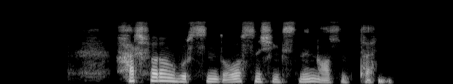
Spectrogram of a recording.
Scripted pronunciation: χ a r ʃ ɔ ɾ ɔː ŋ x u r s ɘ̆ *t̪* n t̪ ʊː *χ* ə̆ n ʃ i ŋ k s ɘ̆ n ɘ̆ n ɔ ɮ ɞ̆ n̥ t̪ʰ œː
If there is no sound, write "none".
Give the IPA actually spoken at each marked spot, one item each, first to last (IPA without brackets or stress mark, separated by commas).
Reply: none, s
